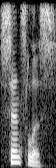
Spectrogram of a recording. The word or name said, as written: senseless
